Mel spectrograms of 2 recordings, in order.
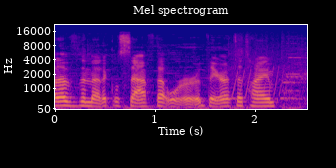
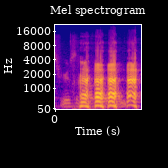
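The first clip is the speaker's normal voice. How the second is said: laughing quote; 3 semitones lower, 12 dB louder, faster than usual. Retold or imitated. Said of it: "She's like".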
